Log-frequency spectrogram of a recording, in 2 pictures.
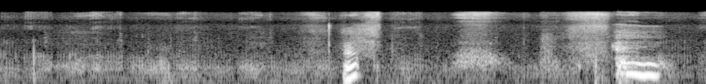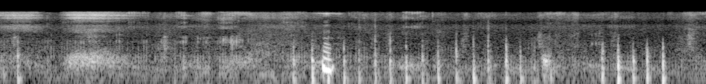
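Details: Male domestic cat lying on a bed indoors, purring: a soft low rumble, broken by a few louder bursts, then a run of quick regular pulses toward the end.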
